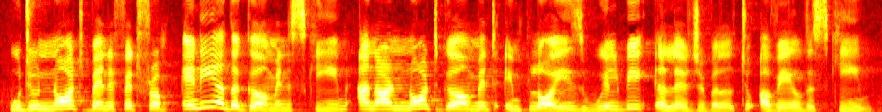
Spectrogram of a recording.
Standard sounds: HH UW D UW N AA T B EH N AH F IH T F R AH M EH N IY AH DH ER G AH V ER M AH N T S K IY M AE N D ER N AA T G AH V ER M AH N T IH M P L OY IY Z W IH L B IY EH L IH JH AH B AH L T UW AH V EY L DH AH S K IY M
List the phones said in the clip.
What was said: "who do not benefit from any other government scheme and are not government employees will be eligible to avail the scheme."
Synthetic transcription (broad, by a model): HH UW D UW N AA T B EH N AH F IH T F R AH M EH N IY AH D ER G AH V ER M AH N T S K IY M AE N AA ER N AA T G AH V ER M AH N T IH M P L OY IY Z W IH L B IY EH L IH JH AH B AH L T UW AH V EY L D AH S K IY M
